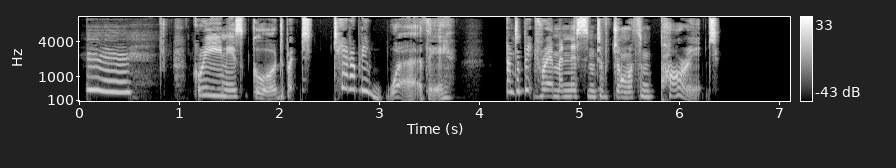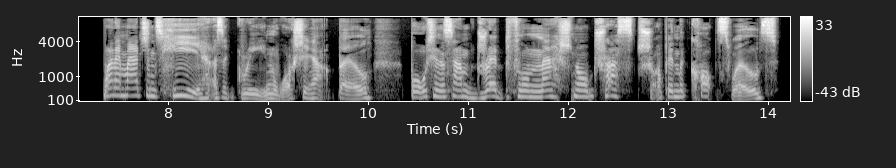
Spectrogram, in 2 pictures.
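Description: A woman's voice: fairly high pitch, big pitch swings, measured pace, dry recording, clean studio sound, voice pushed up. A woman doing a blunt, plummy older lady. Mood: breezy. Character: frank, jolly upper-class older woman.

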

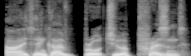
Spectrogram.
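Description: A man's voice: mid-range voice, sing-song, moderate pace, darkish tone, no room sound, voice pushed up, natural voice. A man voicing a playful, joking husband in light, teasing banter.

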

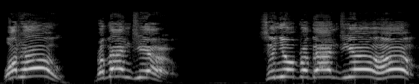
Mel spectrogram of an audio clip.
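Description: A man's voice: very high-pitched, steady tone, slow pace, bright, forceful tone, dry recording, studio quality, heavily acted. An actor playing an anxious young male suitor who pleads earnestly and formally in a dramatised audiobook. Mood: calling out.

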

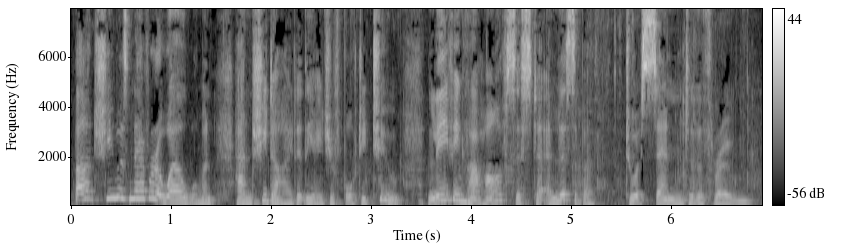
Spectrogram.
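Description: A woman's voice: low-pitched, big pitch swings, brisk, a little mellow, slight background noise. A woman giving a scripted educational narration for a study guide, in an emphatic storytelling manner.

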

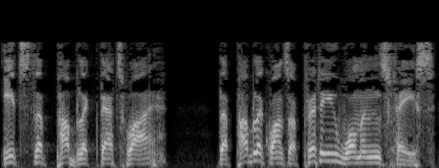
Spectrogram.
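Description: An actor playing a brash, driven film director in an audiobook drama, with a growling, forceful, emphatic delivery. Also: male voice, lively intonation, no echo, highs cut off. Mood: exasperated, insistent. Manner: forceful, emphatic, fast-tongued pitchman. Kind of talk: full-cast audiobook acting, period 1930s dialogue.

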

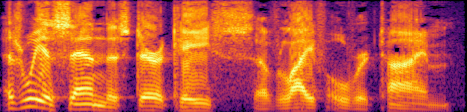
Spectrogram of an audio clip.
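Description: A man reading his own poems in an expressive, folksy, homespun way, with casual introductions between them. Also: low voice, unhurried, dry recording. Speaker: poet reading own work.

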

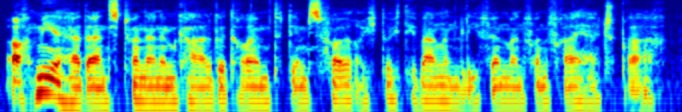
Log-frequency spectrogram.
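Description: An actor playing a young, bitter and passionate Spanish crown prince in a classical stage drama, with declamatory, intense delivery. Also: male voice, sits low, flat delivery, normal speed, darkish tone, no room sound. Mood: heavy sorrow. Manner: declamatory, emotionally intense, formal verse delivery.

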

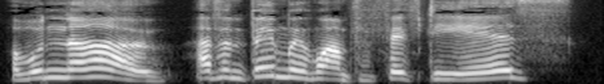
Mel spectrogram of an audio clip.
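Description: A woman's voice: fairly high pitch, expressive, moderate pace, dry recording, close to an everyday voice. Woman doing a grumpy, mocking old husband. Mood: teasing. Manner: dry, teasing, mocking.

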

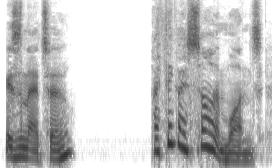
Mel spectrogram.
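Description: A man voicing a cheerful, shrill, high-pitched American housewife who gushes and chatters gaily in an audiobook. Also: wildly swooping pitch, unhurried, fairly bright tone, husky, no room sound, clean studio sound, full character voice. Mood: gushing. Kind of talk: audiobook reading.

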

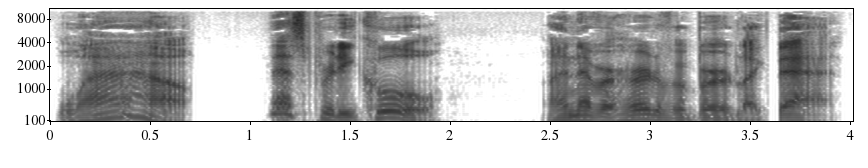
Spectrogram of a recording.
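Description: A man's voice: on the low side, wildly swooping pitch, unhurried, no room sound, voice pushed up, heavily acted. A man voicing a naive, eager young army private who asks earnest questions. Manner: wide-eyed, earnest questioning.

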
